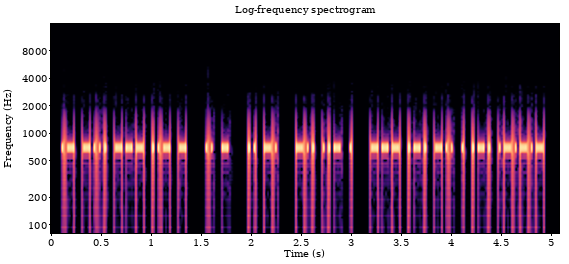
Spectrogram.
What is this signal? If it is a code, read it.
Morse code, heard as a keyed tone, about 44 wpm, 700 Hz. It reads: ABOUT IT IN DUE ORDER.
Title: Sentences from Top 900 Words 45wpm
